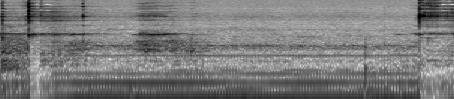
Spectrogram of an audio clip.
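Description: A tea mug clinks a few times as tea is stirred, two quick light taps near the start and a brighter ringing one near the end, over a steady low hum with no talking.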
